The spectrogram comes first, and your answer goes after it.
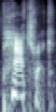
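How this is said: The name is said with an American pronunciation. "as an American, ... no, it's Patrick"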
